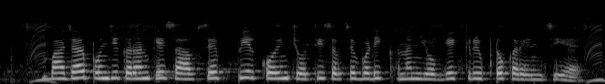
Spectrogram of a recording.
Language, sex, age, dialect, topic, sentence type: Hindi, female, 36-40, Hindustani Malvi Khadi Boli, banking, statement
